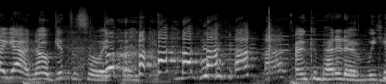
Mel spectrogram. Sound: both laugh

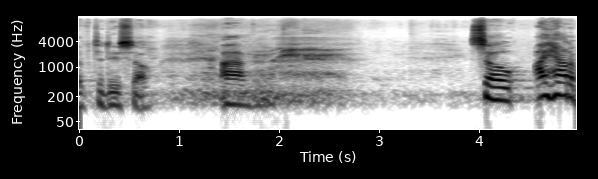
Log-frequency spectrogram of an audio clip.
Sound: congregation laughing

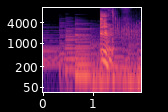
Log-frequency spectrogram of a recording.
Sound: grunt of effort

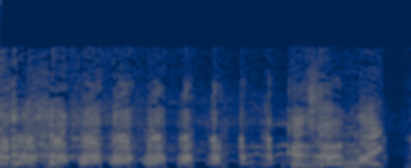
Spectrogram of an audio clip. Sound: laughter

